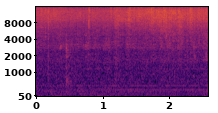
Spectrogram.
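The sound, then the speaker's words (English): A steady, crackling sizzle of hand-sliced, salted steak searing on a hot stone at the table, continuous with fine popping spatters throughout and no voices. “And you can hear that sizzle right there.”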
